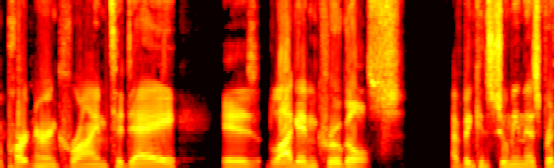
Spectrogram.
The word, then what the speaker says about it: Leinenkugel's: both events My partner in crime today is loggin crew gel's I've been consuming this for 3 years and I still can't pronounce the damn name le I n en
